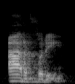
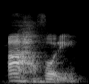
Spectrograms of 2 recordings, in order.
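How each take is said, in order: First: The R is rolled with the tongue. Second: The R is breathy, like an h sound. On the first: This is how it is said in the city of São Paulo. "One from the capital of São Paulo is ar. They roll the tongue" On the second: This is how it is said in the speaker's home region. "where I come from, we do the aspiration"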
